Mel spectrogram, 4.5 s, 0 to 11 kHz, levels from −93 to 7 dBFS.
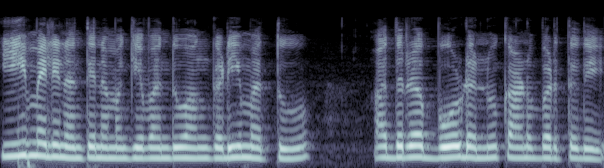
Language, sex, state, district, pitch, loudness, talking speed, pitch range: Kannada, female, Karnataka, Bidar, 210 Hz, -14 LUFS, 130 wpm, 205-215 Hz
